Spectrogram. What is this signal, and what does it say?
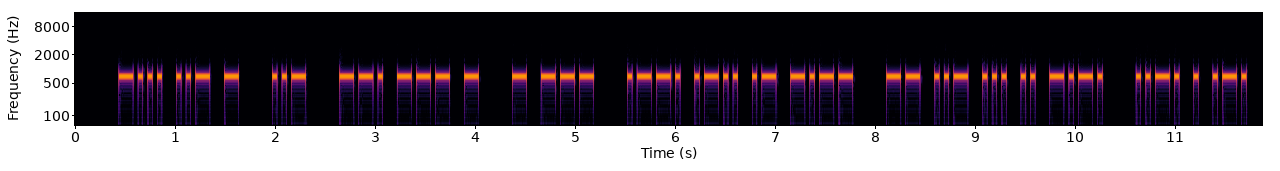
Morse code, heard as a keyed tone, about 25 wpm, 700 Hz. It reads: BUT U GOT TO PLAY MUSIC FER
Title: Sentences from Top 300 Words and Abbreviations 25wpm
